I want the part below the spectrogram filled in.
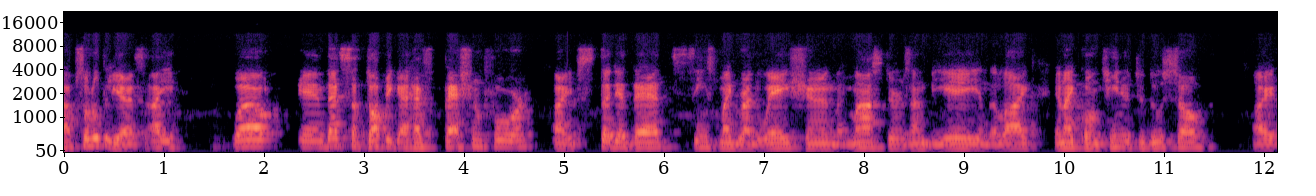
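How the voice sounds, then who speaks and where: A man's voice: medium pitch, steady tone, moderate pace, distant mic, highs cut off. A man in his fifties from Brazil with a Brazilian Portuguese accent, a non-native English speaker and manufacturing executive, answering interview questions hesitantly with many fillers and restarts.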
